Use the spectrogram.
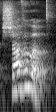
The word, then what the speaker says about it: Shavuot: again she vet I in tough that says Shavuot so we're going to throw in a bonus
